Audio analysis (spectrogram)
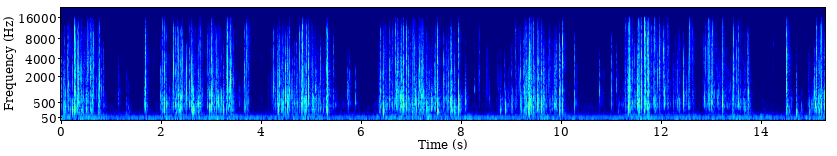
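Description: Fingertips crunch a clear cellophane plastic bag full of dried potpourri botanicals. Dry, bright crinkling and crackling arrive in several separate bursts with short silent pauses between them, with almost no low end.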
